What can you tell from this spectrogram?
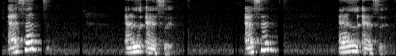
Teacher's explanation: it is lam qamariya, a moon lam, a pronounced lam, because it is followed by the one of the moon letters, Alif.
